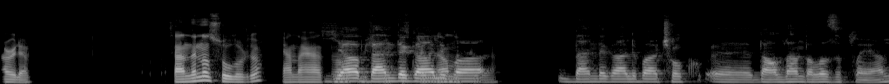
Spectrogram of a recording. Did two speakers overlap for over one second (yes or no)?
yes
